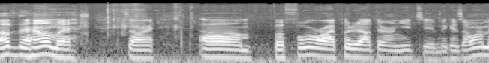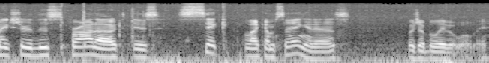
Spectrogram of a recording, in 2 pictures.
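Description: At a moderate pace, a man speaks with ordinary pitch variation in a dry sound with no echo and light background noise. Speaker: motorcycle vlogger. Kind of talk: casual vlog chat. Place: open country. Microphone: phone near.

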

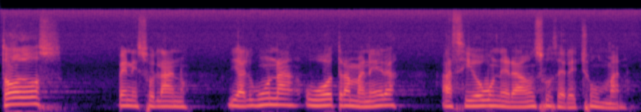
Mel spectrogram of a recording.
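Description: A man's fairly high-pitched voice at a moderate pace, with ordinary pitch variation and long, frequent pauses. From Venezuela. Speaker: diplomat. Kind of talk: formal statement at hearing. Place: hall. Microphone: podium.

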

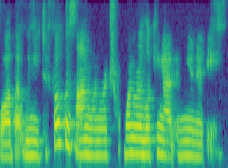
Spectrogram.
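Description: Against quiet surroundings, a woman is speaking. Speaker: presenter. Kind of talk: lecture. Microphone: video call.

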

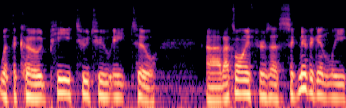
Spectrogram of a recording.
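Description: Fairly even intonation from a male speaker. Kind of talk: tutorial. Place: garage. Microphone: phone near.

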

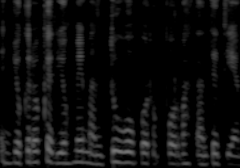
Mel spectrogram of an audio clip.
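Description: Recorded dry with no echo against a quiet background, a woman speaks at medium pitch in a dark, mellow tone. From Venezuela. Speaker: workshop participant. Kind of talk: personal testimony. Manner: halting. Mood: reflective, grateful. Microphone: video call.

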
